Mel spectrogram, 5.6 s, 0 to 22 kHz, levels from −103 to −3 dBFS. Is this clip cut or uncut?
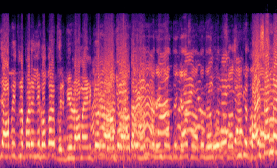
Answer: uncut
